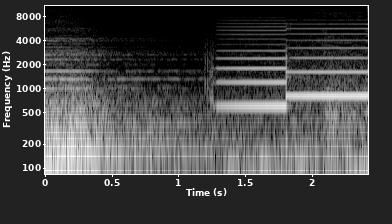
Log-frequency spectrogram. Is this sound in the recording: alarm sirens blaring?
yes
